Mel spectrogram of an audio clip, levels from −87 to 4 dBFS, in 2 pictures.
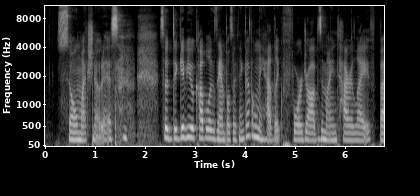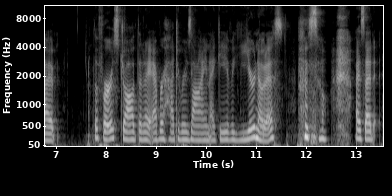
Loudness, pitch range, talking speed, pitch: -24 LUFS, 175-210 Hz, 175 wpm, 180 Hz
